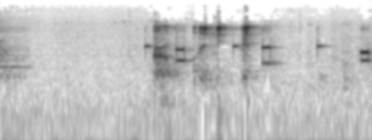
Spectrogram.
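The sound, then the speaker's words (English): A quick string of telephone touch-tone beeps, about ten short dual-pitched tones in an uneven rhythm, each a clear electronic chirp over faint background hiss, dialed into an automated phone menu service. “So it took the touch tones.”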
